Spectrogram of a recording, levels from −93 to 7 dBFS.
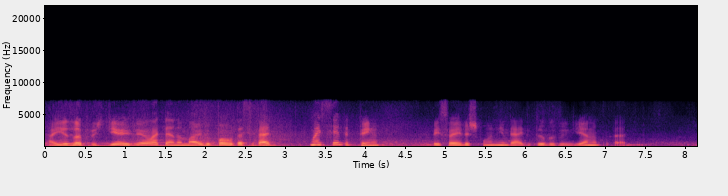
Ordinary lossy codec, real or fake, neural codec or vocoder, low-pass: none; fake; codec, 16 kHz, 1 kbps, X-Codec, HuBERT features, trained on balanced general audio; 7.2 kHz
